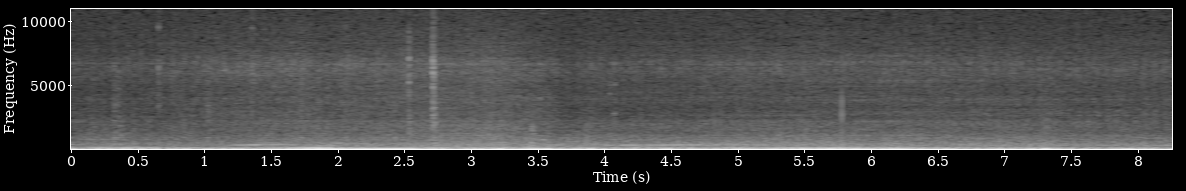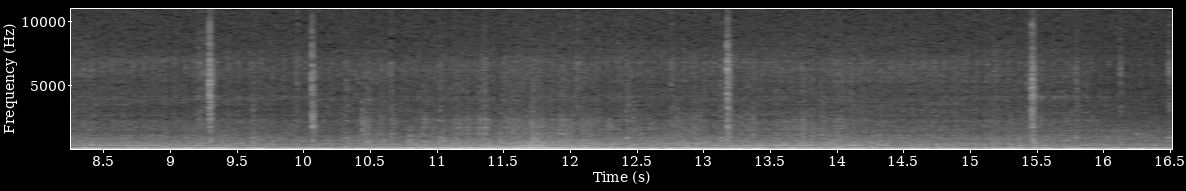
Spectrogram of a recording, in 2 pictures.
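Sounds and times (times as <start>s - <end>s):
Renault 4 setting off: 0.0s - 16.5s.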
